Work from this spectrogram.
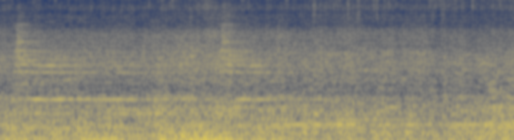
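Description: A train passing in the video game Hitman III, set in the Carpathian Mountains: a loud, continuous rumbling roar with a faint clatter, steady throughout and heard alone.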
